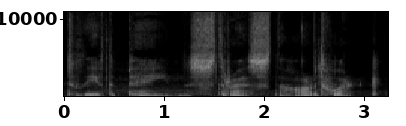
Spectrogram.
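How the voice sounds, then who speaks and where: Man acting as seductive possessive vampire, deep, husky, creaky, slow deliberate delivery, hushed intimate ASMR. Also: flat delivery, full character voice. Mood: seductive, coaxing. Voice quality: low, gravelly, breathy. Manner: slow, deliberate, hushed, often breathy near-whisper. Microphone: close mic, dry.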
